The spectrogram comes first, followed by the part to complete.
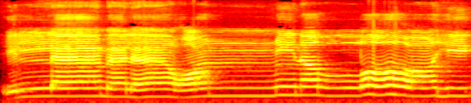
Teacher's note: یہاں پر لام پر کھڑا زبر ہے، اس کو ایک الف کی مقدار کھینچ کر پڑھتے ہیں۔ غین کو میم کے ساتھ ملا کر یہاں میم مشدد پر غنہ کریں گے، غین کو موٹا پڑھیں گے۔ الا بلاغا من اللہ، لفظ اللہ کے لام کو موٹا پڑھیں گے۔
